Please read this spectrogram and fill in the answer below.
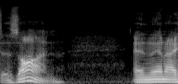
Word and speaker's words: Azan: time and then i started hearing them say azen and i was mortified that i had been saying the name wrong the whole time but then someone emailed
